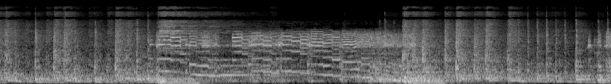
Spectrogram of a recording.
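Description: Live rock band playing an instrumental passage: electric guitar picking quick runs of notes over electric bass and a drum kit, with no singing.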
